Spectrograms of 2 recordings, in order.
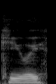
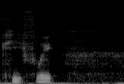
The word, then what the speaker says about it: Keighley: But in England, there's a place near Leeds called Keighley. It's spelt the same and it's called Keighley. There's an F in there for some reason.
